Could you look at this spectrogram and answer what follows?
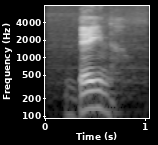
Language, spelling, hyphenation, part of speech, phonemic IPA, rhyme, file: Dutch, been, been, noun / verb, /beːn/, -eːn, Nl-been.ogg
- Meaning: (noun) 1. leg, limb of a person, horse (other animals would have poten) and certain objects (again many have poten) 2. side, leg 3. the upper part of a sock, above the ankle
